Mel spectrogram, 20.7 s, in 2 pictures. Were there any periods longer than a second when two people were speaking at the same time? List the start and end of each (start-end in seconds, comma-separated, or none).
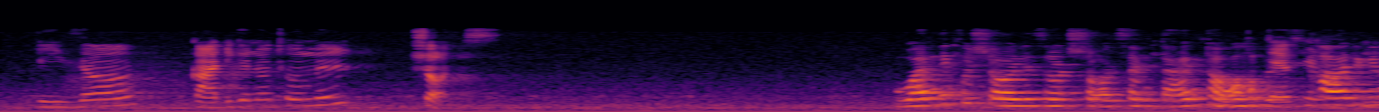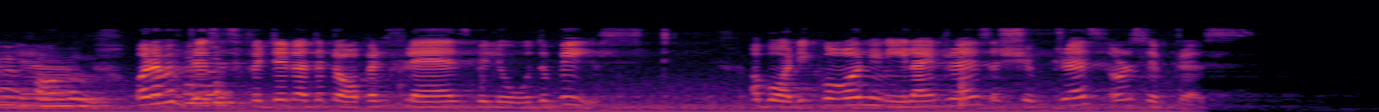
9.5-10.9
